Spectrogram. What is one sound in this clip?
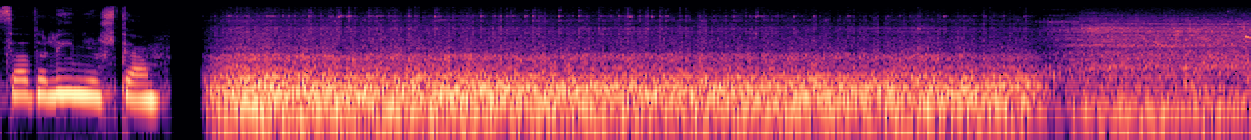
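A paving machine's engine rumbles steadily close by.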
